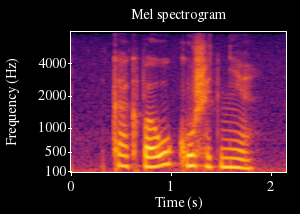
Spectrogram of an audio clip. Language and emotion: Russian, neutral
